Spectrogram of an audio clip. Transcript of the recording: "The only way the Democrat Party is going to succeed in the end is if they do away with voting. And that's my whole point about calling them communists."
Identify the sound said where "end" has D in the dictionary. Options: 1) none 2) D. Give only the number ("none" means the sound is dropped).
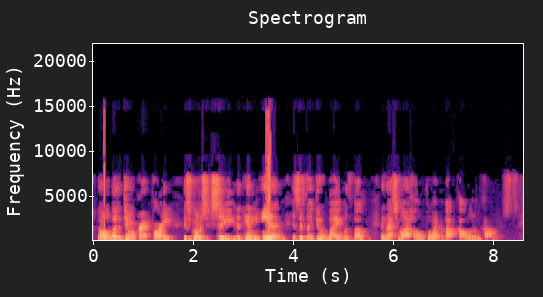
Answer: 2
